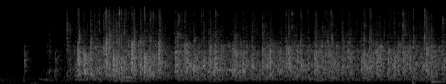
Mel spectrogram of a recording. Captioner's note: audience applauds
